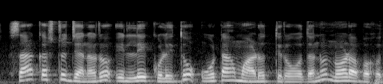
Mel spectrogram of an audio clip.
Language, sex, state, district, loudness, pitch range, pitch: Kannada, male, Karnataka, Bangalore, -15 LUFS, 140-220 Hz, 165 Hz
